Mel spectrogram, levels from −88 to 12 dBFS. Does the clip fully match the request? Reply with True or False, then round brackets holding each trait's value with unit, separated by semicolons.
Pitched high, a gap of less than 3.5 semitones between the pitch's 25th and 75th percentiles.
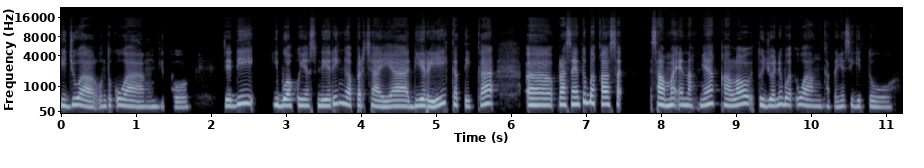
False (205 Hz; 3.8 semitones)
